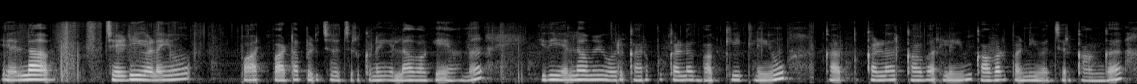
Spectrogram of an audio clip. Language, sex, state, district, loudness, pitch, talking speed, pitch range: Tamil, female, Tamil Nadu, Kanyakumari, -20 LUFS, 205 Hz, 105 wpm, 195-220 Hz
